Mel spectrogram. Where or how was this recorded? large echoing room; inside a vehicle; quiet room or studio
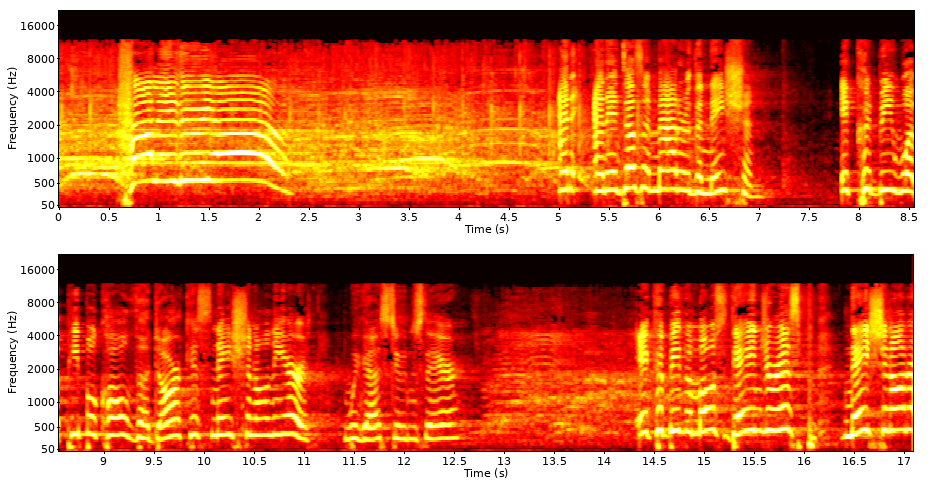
large echoing room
